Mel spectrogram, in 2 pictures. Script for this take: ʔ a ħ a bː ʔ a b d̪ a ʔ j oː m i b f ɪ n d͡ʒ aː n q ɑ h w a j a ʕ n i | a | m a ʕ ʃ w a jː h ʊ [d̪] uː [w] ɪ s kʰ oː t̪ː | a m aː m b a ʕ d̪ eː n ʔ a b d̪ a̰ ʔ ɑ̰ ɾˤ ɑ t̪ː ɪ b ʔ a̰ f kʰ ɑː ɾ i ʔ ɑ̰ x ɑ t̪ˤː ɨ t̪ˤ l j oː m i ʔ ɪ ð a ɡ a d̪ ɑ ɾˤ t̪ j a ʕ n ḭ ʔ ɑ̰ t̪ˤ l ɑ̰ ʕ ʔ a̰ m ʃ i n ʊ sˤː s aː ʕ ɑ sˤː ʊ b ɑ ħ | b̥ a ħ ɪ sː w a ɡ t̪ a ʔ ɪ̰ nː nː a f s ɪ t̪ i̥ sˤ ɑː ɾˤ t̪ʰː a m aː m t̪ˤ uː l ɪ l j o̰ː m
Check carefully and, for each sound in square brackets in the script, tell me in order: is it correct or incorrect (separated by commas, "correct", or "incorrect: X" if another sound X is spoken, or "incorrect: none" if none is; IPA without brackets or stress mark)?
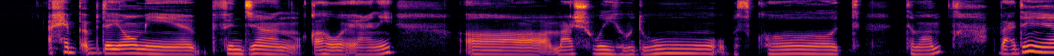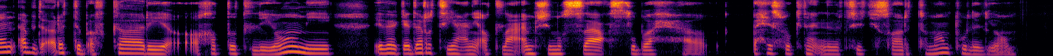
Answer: correct, incorrect: b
